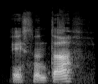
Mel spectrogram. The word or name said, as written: Eas nan Damh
